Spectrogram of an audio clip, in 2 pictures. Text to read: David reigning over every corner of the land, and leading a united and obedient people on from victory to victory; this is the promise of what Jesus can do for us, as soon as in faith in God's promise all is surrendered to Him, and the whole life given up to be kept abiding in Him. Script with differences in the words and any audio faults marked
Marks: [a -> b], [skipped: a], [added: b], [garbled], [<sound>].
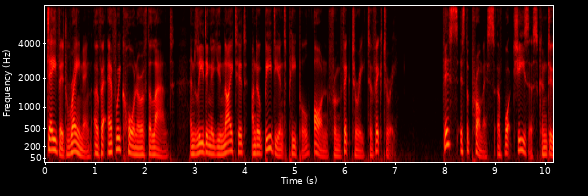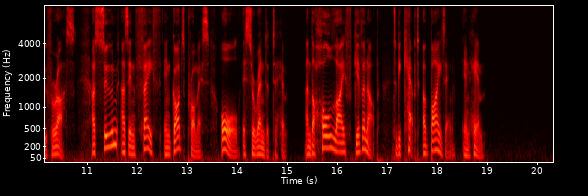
David reigning over every corner of the land, and leading a united and obedient people on from victory to victory; this is the promise of what Jesus can do for us, as soon as in faith in God's promise all is surrendered to Him, and the whole life given up to be kept abiding in Him.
